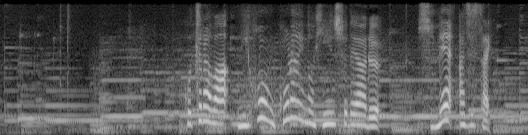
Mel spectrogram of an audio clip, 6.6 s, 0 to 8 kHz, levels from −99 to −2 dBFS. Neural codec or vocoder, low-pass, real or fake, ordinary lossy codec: codec, 16 kHz, 6 kbps, DAC; 7.2 kHz; fake; none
